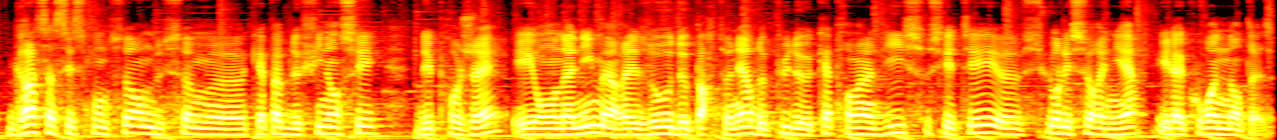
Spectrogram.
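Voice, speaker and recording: With music in the background, a man talks with hardly any pauses. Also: medium pitch for a man, ordinary pitch variation, moderate pace. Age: 50s. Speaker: football club volunteer. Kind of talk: interview testimony.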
